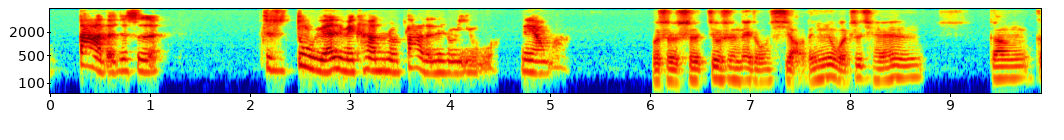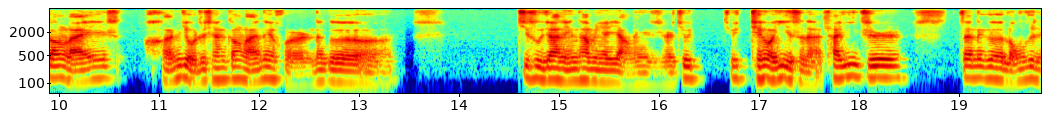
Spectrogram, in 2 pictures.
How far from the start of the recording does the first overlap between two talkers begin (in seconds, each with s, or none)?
none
